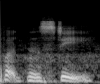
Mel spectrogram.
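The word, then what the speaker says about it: Wednesday: Today is वेडनेसडे. डी वहाँ पे silent है.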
